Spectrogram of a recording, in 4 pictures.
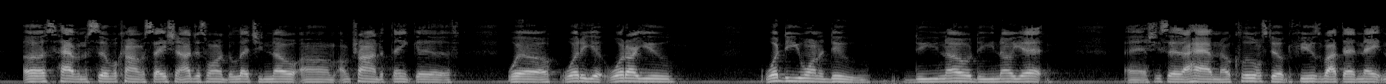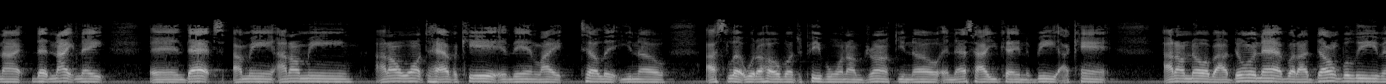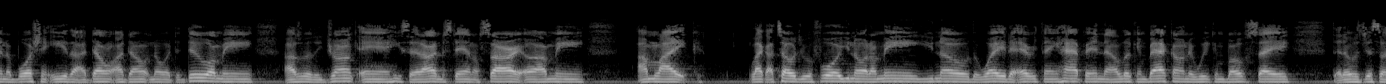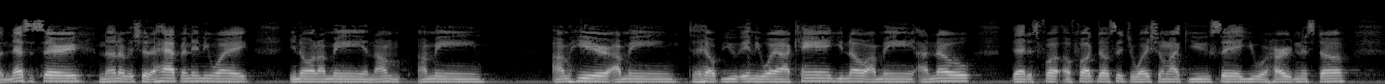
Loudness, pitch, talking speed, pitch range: -25 LUFS, 125 Hz, 235 wpm, 120-130 Hz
